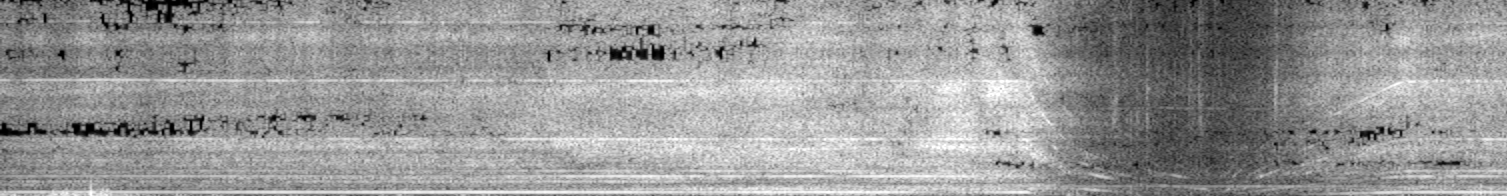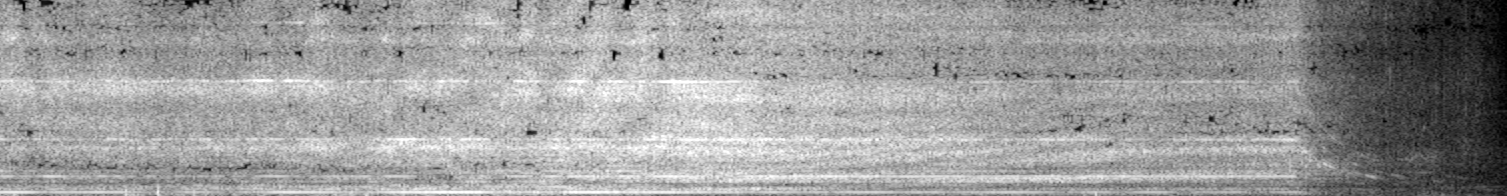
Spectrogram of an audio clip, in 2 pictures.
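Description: Battery-powered electric garden tool motor running at a steady high speed. It is released about ten seconds in and winds down, then is triggered again a few seconds later, spins up and runs steadily until it stops near the end.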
